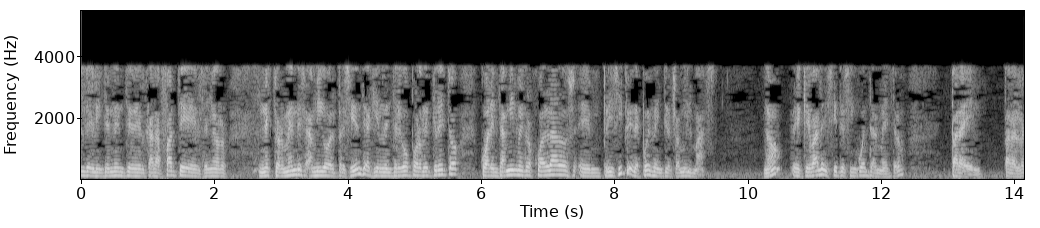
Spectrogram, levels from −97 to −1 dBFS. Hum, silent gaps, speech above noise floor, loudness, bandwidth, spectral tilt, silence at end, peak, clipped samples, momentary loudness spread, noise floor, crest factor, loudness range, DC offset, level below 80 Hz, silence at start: none; none; 23 dB; -21 LUFS; 3.9 kHz; -10 dB/octave; 0 s; -2 dBFS; under 0.1%; 9 LU; -44 dBFS; 18 dB; 3 LU; under 0.1%; -52 dBFS; 0 s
